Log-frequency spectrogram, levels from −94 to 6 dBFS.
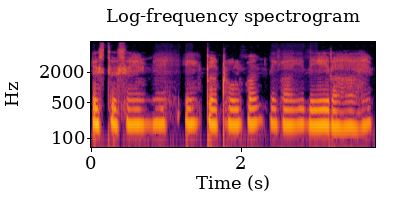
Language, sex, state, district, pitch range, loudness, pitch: Hindi, female, Uttar Pradesh, Lalitpur, 185-195 Hz, -21 LUFS, 190 Hz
